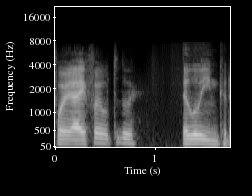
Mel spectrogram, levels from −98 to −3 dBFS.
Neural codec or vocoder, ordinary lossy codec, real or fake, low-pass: codec, 16 kHz, 0.5 kbps, X-Codec, HuBERT features, trained on LibriSpeech; none; fake; none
